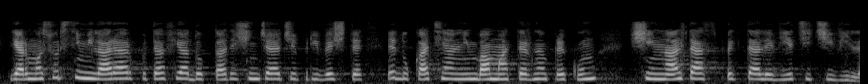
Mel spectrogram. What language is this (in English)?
Romanian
